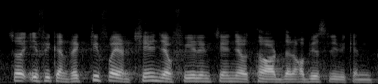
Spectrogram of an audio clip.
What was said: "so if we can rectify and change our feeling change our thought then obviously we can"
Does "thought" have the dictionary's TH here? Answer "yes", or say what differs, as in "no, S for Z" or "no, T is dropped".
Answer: no, T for TH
